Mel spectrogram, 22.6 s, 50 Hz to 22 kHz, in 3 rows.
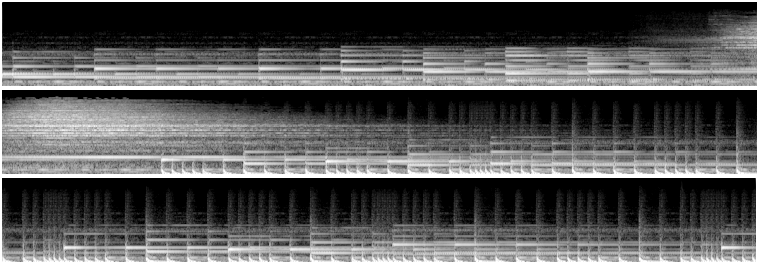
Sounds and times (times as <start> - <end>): Music: 0.0 - 22.6.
